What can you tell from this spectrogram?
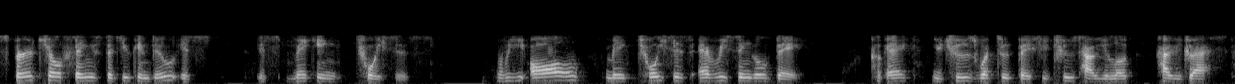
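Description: Throughout the speech, GSM full-rate codec damage is plainly audible: pulse-driven vocal-tract coding, consistent with a 13 kbps full-rate coder, gives buzzy, gravelly voicing. A spectrogram shows a hard ceiling near 3.8 kHz above a 300 Hz to 3.7 kHz band.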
